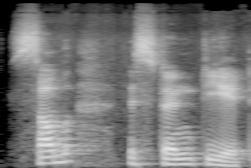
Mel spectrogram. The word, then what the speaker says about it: substantiate: सबस्टेंटिएट spelling देखें, SUB सब, STAN stun, TIATE। तीन जगह तोड़े इसको। सब स्टन STAN, सब स्टन टिएट TIATE।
